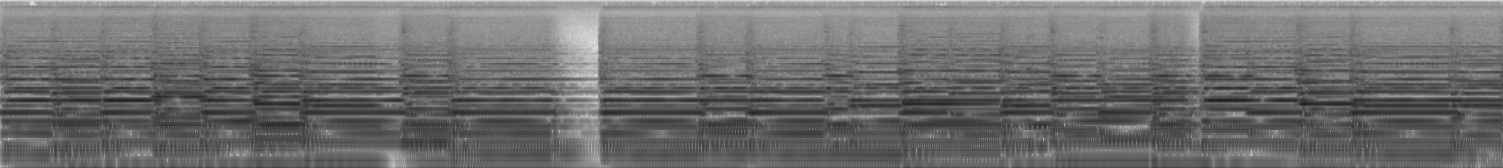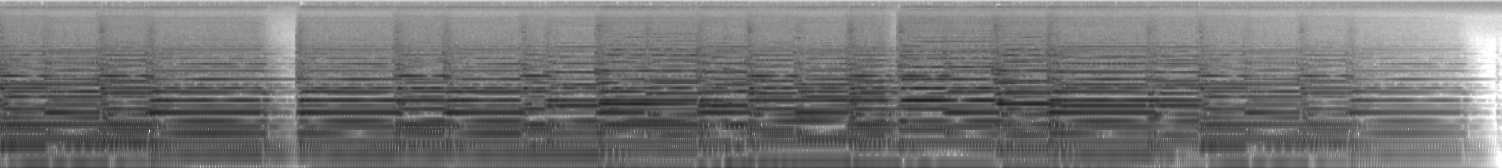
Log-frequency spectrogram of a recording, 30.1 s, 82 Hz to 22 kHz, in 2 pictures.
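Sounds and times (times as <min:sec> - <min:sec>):
low organ note in C: 0:00.0 - 0:29.8.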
